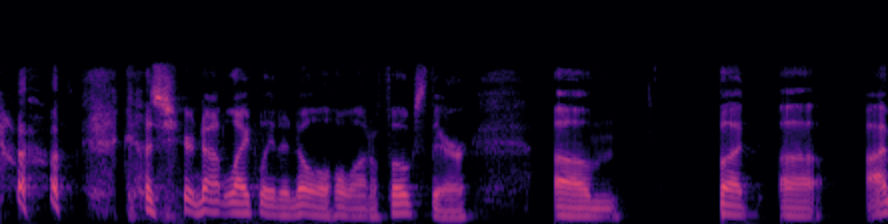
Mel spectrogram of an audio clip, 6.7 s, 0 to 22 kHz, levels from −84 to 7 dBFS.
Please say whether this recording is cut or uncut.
cut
